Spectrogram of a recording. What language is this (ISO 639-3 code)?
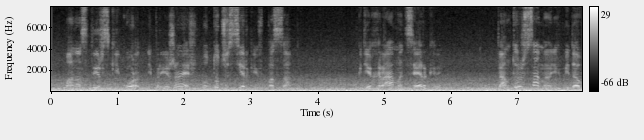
rus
